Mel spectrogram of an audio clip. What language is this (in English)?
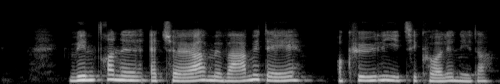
Danish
